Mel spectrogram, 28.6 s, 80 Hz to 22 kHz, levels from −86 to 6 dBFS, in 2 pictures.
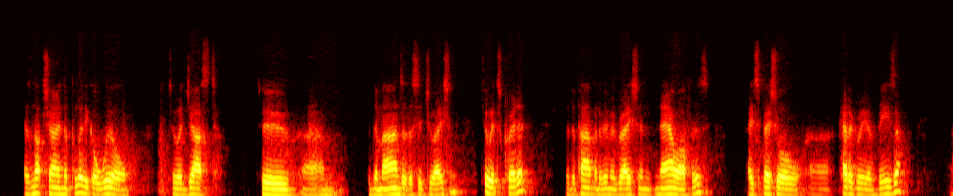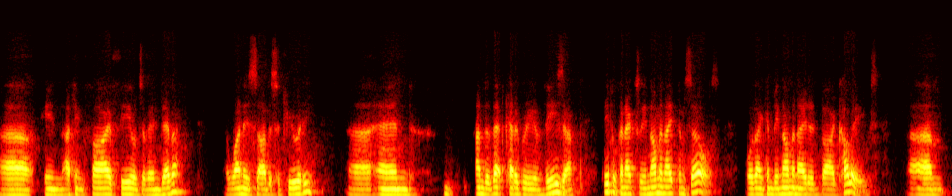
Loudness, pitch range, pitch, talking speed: -15 LUFS, 110-130 Hz, 120 Hz, 130 wpm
